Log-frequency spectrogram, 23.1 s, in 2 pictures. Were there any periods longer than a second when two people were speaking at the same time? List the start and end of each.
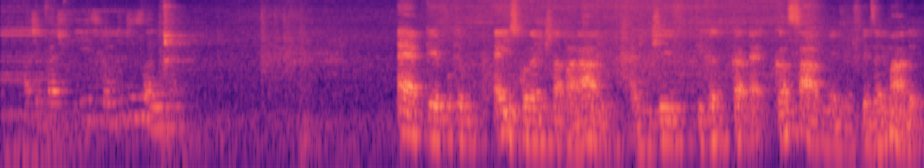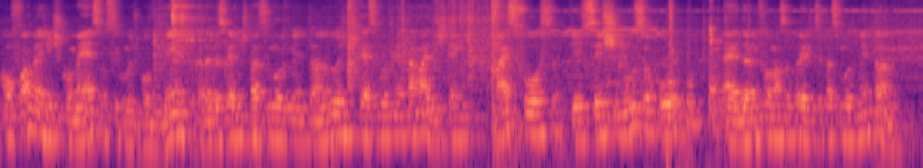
none

